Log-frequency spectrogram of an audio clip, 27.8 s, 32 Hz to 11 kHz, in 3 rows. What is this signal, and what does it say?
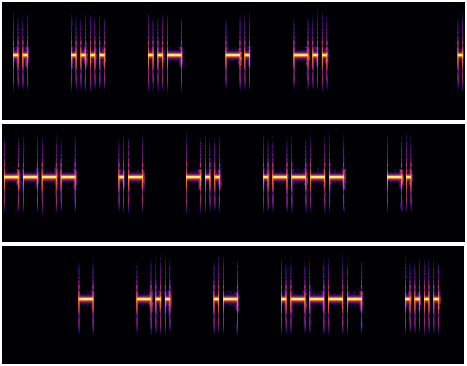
Morse code, heard as a keyed tone, about 13 wpm, spaced as for 7 wpm, 800 Hz. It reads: IHUND 1AD1N TDA1H
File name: LEZIONI / 4 Q1 ws 12wpm 2129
